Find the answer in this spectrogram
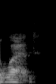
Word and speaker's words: lead: the chemical symbol for lead is pronounced like led for some reason but it's spelled l-e-a-d it also stands for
